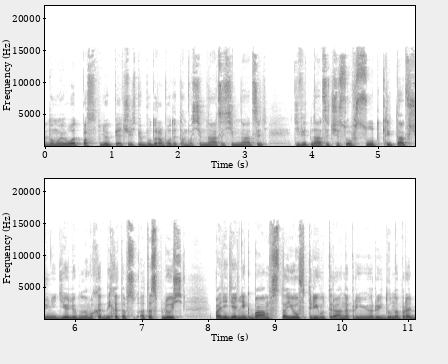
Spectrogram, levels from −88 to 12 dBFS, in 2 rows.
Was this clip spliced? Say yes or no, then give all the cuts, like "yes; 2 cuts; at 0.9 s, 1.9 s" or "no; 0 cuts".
yes; 3 cuts; at 1.4 s, 5.1 s, 6.0 s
